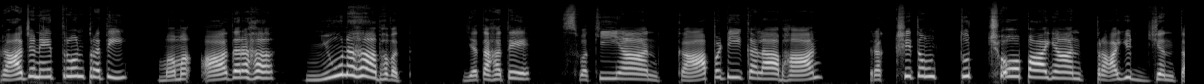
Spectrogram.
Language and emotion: Sanskrit, disgusted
